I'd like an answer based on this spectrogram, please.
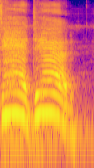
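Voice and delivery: mock hollering, high-pitched shouting.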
